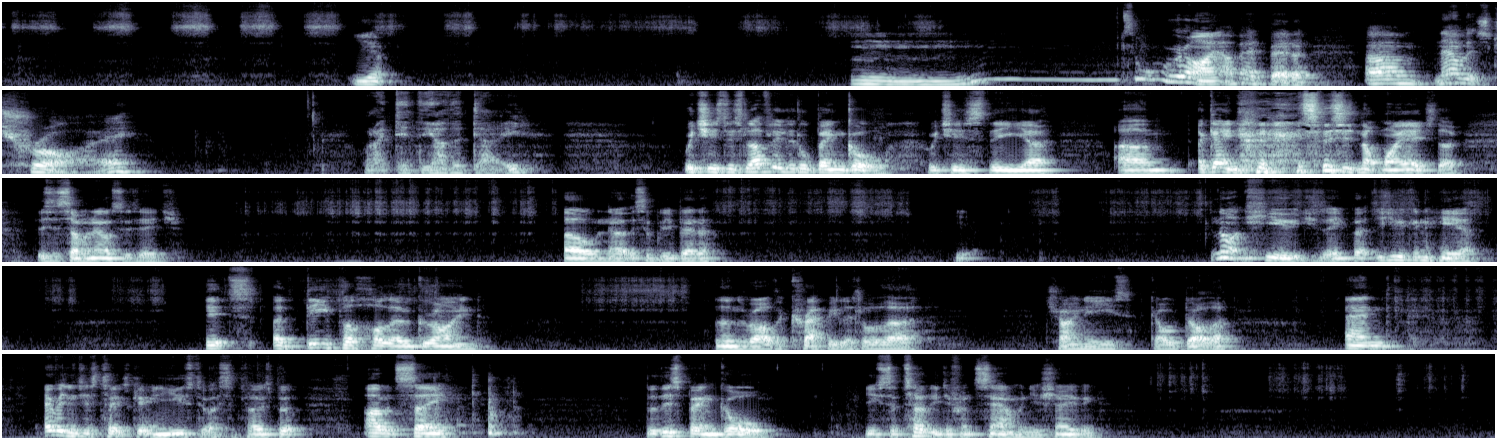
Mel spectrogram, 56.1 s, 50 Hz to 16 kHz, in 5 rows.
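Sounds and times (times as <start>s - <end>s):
straight razor scraping stubble: 0.0s - 7.0s, 24.2s - 26.7s, 27.6s - 29.3s, 30.0s - 36.9s, 38.0s - 39.0s, 53.4s - 56.0s.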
